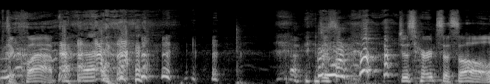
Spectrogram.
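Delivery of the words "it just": laughing hard. Real, not acted. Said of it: "laughing hard".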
